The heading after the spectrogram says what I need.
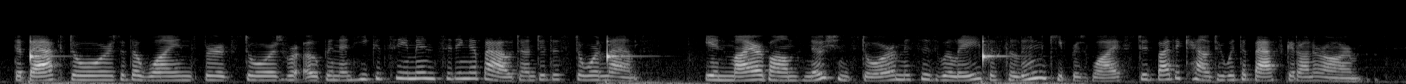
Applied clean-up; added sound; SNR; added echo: none; Raindrop / Drip; 2 dB; none.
